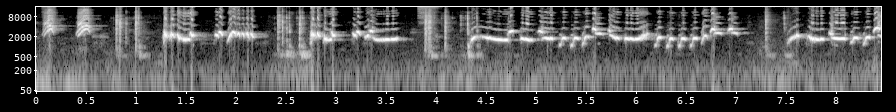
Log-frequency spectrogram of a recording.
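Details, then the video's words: White-rumped shama in loud gacor song for luring and tutoring other shamas: sharp high chips, then varied whistled phrases with wavering, stuttered notes and rapid warbled runs, sounding rich and continuous. "Suara Murai Batu Gacor cepat RESPON NYAUT buat Pancingan Masteran Burung Murai Biar Gacor Full Isian"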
